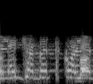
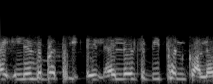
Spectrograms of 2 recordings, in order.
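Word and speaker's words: Elizabethan collar: एलिजाबेथ कॉलर नहीं होता, एलिजाबेथन कॉलर होता है, आपको तो प्रोनाउंस करना भी नहीं आता।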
